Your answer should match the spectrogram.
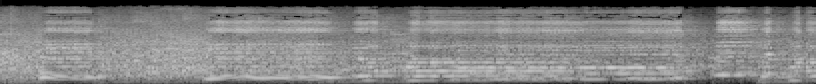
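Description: Styrian button accordion (Steirische Harmonika) played while the player sits on it, his weight working the bellows: held chords and a melody line changing every second or so, with a brief break about five seconds in.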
